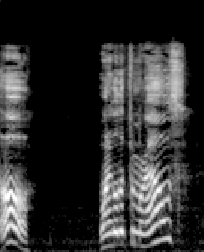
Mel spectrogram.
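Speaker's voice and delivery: kind of sarcastic tone. Retelling a past reply to her comment about morels: retelling own sarcastic reply. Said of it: "I was being kind of sarcastic".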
